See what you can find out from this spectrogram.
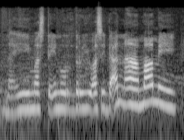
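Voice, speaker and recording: A woman's voice: medium pitch, moderate pace, over loud music, lightly acted. A woman playing a determined young girl in a radio drama, an older sister who talks in an eager, insistent way.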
